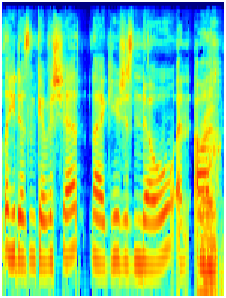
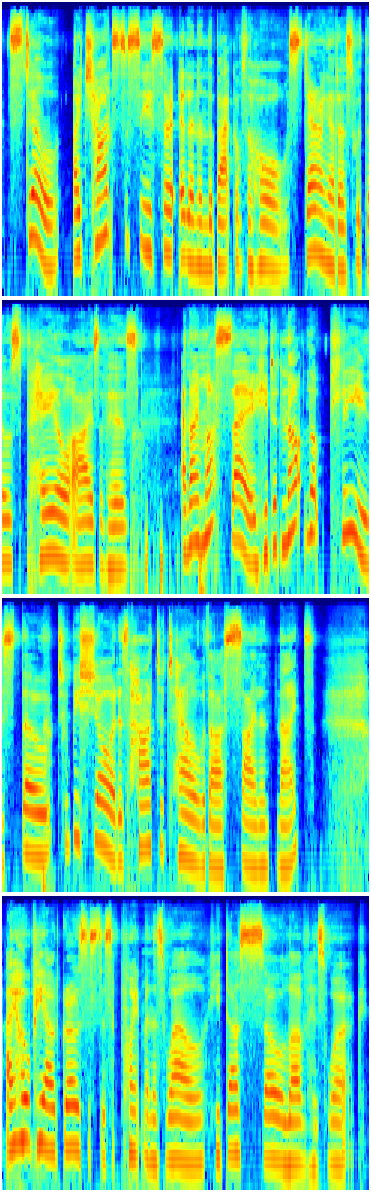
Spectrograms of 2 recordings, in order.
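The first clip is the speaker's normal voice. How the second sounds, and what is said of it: Convincing put-on British accent. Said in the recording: “That's a very convincing British accent.”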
